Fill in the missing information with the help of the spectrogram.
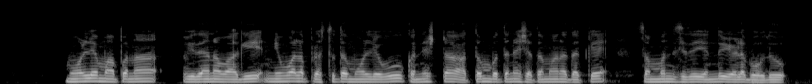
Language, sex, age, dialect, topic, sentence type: Kannada, male, 18-24, Mysore Kannada, banking, statement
